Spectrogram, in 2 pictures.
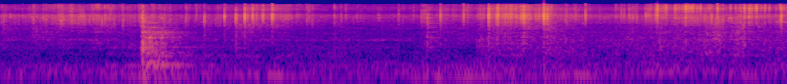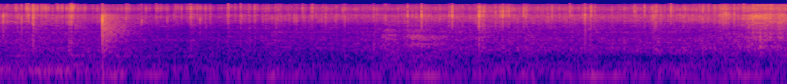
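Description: Stuffed msemen frying in oil in a hot pan, sizzling and crackling after being turned to its second side, with a couple of sharp clicks of the spatula against the pan, about a second in and near the middle.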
